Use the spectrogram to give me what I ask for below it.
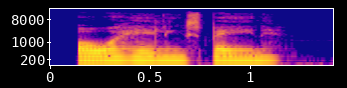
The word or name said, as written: overhalingsbane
